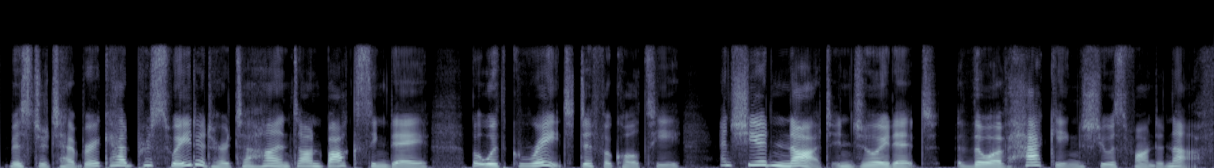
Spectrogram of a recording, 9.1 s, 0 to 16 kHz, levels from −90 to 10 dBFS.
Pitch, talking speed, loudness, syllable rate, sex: 210 Hz, 180 wpm, -21 LUFS, 3.8 syllables/s, female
